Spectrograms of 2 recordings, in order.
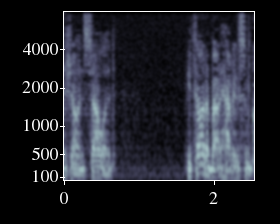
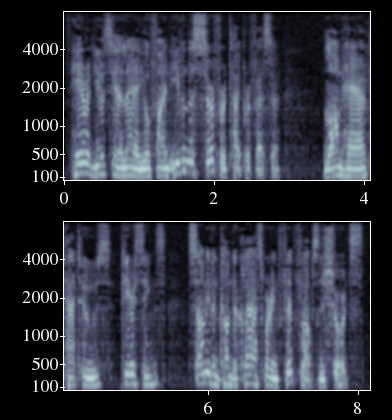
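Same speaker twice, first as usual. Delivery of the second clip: put-on lightly raised, charmed young woman; a flattered young woman, a bit higher; Isabella's voice; 8 semitones higher, 3 dB louder than usual. A narrator's reading. Isabella charmed by Hunter's compliment, lightly higher voice.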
